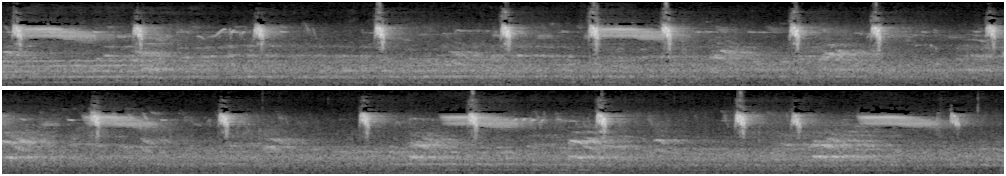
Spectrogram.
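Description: Songbirds chirping: one sharp, high, very short call repeats about once a second, with longer buzzy chirps every few seconds and fainter bird calls underneath.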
